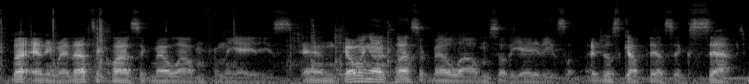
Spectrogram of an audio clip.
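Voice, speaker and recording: A man's voice: deep voice, noisy background. A young adult man giving a casual, rambling show-and-tell as a channel host, self-deprecating and sardonic, with casual swearing. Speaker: host of a physical media collecting channel.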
